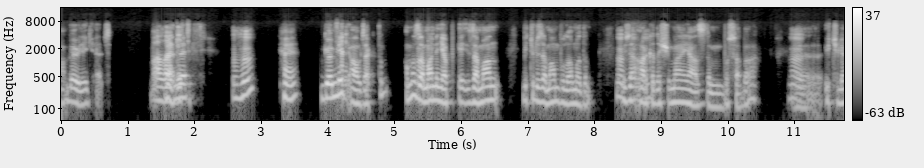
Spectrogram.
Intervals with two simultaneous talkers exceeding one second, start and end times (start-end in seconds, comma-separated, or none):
none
